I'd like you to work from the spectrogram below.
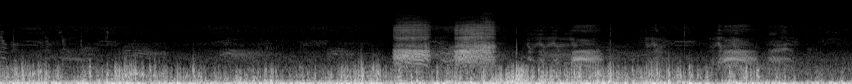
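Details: Rooks at a nest in a colony at Tyrnovo, giving two loud harsh rasping caws close together, then fainter hoarse calls, over constant low rumbling wind noise.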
